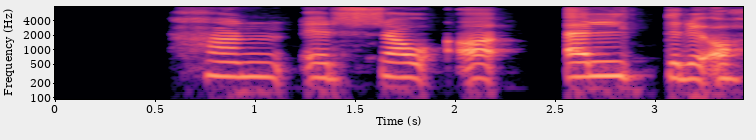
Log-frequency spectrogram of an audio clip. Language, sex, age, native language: Icelandic, female, 8, Icelandic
